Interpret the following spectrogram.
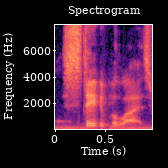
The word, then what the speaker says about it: stabilize: word one more time it's stabilize it stabilize with an accent at the very beginning stabilize stab stabil stabilize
